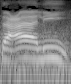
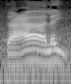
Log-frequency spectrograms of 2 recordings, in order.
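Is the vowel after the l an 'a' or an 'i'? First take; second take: i; a. First: The l is followed by an i vowel. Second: The l is followed by an a vowel. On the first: The speaker calls it wrong. "ما تقول تعالي" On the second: The speaker calls it right. "تلازم الفتح"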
